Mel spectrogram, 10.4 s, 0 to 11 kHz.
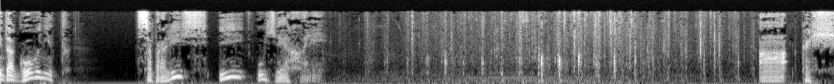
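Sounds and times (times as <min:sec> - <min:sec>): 
speech: 0:00.0 - 0:00.9, 0:01.7 - 0:04.1, 0:09.5 - 0:10.4
horse hooves clip-clopping: 0:04.1 - 0:10.2.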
